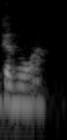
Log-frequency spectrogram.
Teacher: Furtive patach, it means it's in Hebrew patach genuva. It's the a that sneaks in after a long vowel before a guttural. So after o, after a, after e, and before a guttural.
